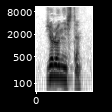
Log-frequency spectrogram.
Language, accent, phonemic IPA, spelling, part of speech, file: French, France, /vjɔ.lɔ.nist/, violoniste, noun, LL-Q150 (fra)-violoniste.wav
- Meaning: violinist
